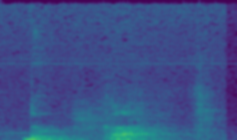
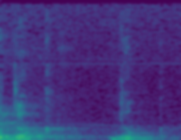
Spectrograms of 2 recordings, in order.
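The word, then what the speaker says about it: दुःख: और लोग बोलते दुख दुख, बिल्कुल गलत उच्चारण करते हैं। न विसर्ग बोलेंगे न जीवामूली बोलेंगे, दुख दुख हो गया।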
